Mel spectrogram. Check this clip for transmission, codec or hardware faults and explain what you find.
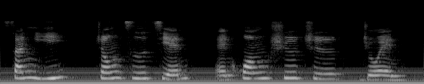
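Mains hum runs through the whole speech clip: a steady 50 Hz tone with low harmonics, loud relative to the speech, from a ground loop or nearby transformer coupling power-line current into the signal.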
